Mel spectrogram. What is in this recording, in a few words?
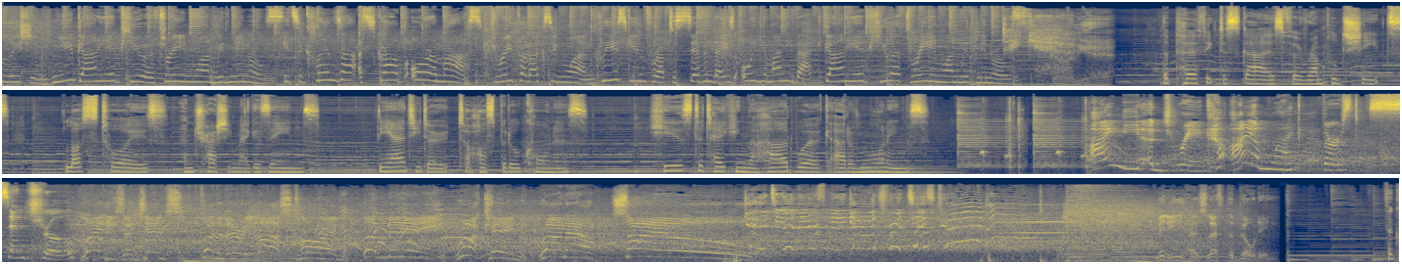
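Commercial Australian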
